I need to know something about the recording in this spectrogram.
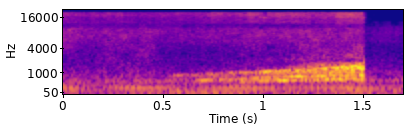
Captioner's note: wind noise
